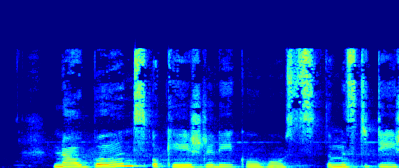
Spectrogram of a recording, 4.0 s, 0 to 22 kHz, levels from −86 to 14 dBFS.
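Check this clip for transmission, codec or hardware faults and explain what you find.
Two stretches of corrupt frames decoded: a brief, quieter glitch at 2.00–2.04 s and a longer, much louder one at 3.03–3.19 s, each heard as a chirp, squeak, blip or burst of noise. Damaged compressed frames were decoded anyway, misplacing energy across frequencies. A spectrogram shows stray broadband or tonal smears; the waveform shows spiky bursts.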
